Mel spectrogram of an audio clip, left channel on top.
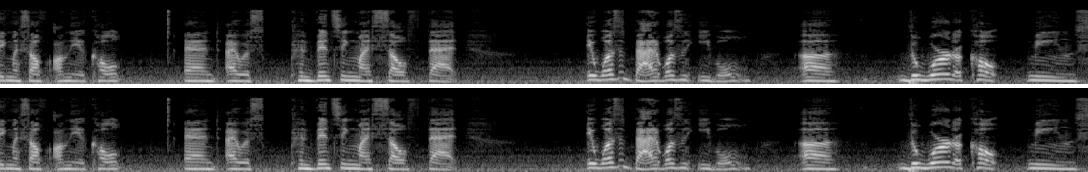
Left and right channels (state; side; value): identical; both; correlation 1.00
